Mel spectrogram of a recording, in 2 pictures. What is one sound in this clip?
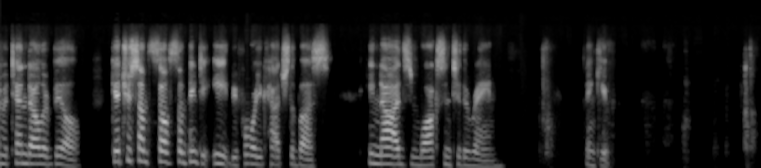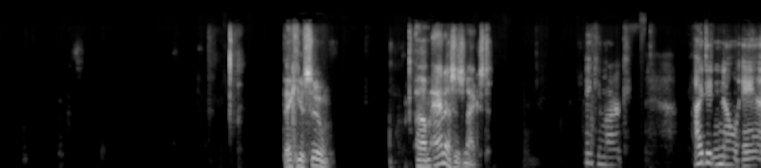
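A middle-aged woman talks with animation over an online call.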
